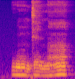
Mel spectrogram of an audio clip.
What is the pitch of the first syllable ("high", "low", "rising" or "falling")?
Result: low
